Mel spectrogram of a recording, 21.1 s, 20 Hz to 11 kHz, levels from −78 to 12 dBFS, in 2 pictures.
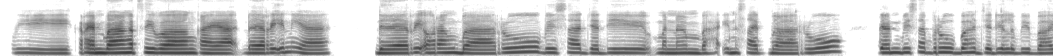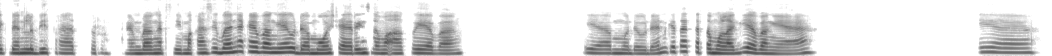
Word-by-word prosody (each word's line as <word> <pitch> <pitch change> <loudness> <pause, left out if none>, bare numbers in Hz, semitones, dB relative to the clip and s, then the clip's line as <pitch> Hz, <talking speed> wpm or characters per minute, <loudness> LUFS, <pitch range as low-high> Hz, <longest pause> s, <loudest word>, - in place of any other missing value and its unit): Wih, 215 -3 -4
keren 230 -1 +5
banget 240 +1 +7
sih 250 -2 +3
Bang, 230 0 +6
kayak 210 -2 +3
dari 220 +1 +3
ini 275 +2 -2
ya, 205 +1 0 0.5
dari 220 +2 +4
orang 240 +1 +2
baru 240 +7 +2
bisa 240 +1 -3 0.2
jadi 230 +1 -2
menambah 220 -1 -1
insight 225 -1 -2
baru 230 +8 0 0.3
dan 245 0 +2
bisa 255 +2 -3
berubah 255 -1 +1
jadi 230 +1 -2
lebih 225 -1 -3
baik 215 +1 -2
dan 220 0 +1
lebih 225 +1 -3
teratur, 215 -1 -11 0.2
keren 195 0 -5
banget 210 0 -1
sih. 210 - -6
Makasih 225 +4 -3
banyak 265 +5 +1
ya 290 -2 0
Bang 260 -1 +2
ya 260 +1 +1
udah 215 -4 -1
mau 210 +1 0
sharing 215 0 -2
sama 210 -1 -3
aku 205 +2 -9
ya 205 -2 -3
Bang. 190 +1 -6 1.2
Iya 230 -2 -7 0.2
mudah-mudahan 200 +2 -7
kita 300 +2 -3
ketemu 230 -5 -1
lagi 200 +4 -1
ya, 235 - +2
Bang, 200 -1 -1
ya. 190 +7 -7 1.6
Iya. 255 -3 -9
225 Hz, 140 wpm, -19 LUFS, 210-245 Hz, 1.6 s, banget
